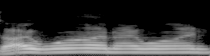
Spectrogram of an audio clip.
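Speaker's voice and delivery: very high, drawn-out, top-of-the-lungs screaming. Retelling a guy who just won at the racetrack: imitating someone screaming. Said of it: "screaming at the top of his lungs".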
